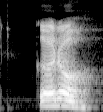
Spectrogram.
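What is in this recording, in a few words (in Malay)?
"keruh", Malay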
